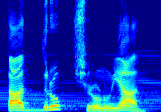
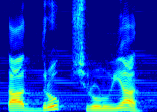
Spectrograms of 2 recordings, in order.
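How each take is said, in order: First: The two words are joined into one sound. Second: The two words are joined into one sound.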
